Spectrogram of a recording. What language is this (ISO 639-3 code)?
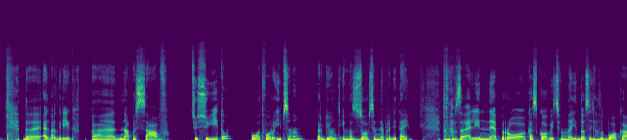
ukr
